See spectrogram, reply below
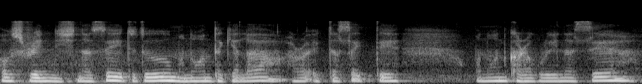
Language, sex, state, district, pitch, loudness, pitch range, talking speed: Nagamese, female, Nagaland, Kohima, 155 Hz, -16 LUFS, 145-165 Hz, 160 wpm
